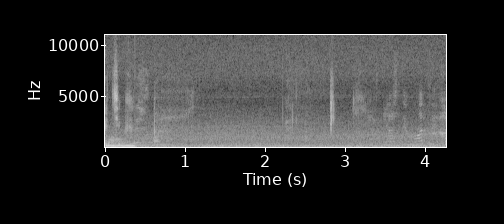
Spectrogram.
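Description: Music with a deep bass beat stops abruptly about half a second in, leaving a steady low rumble of outdoor city background noise.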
